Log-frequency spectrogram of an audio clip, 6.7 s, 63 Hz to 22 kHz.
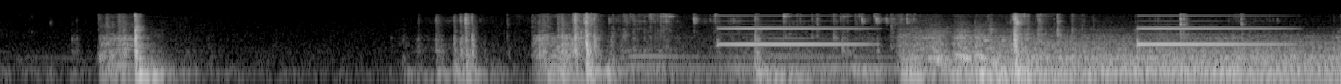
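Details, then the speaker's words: VW Crafter, hot restart after a 20-minute test drive, following replacement of the worn crankshaft pulley: key, a short crank and a prompt catch into steady idle with dash chimes; the P0016 cam/crank correlation fault is gone and it starts normally. "Change the crank pulley and the camshaft and crankshaft correlation has disappeared. The van is starting and driving as normal."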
